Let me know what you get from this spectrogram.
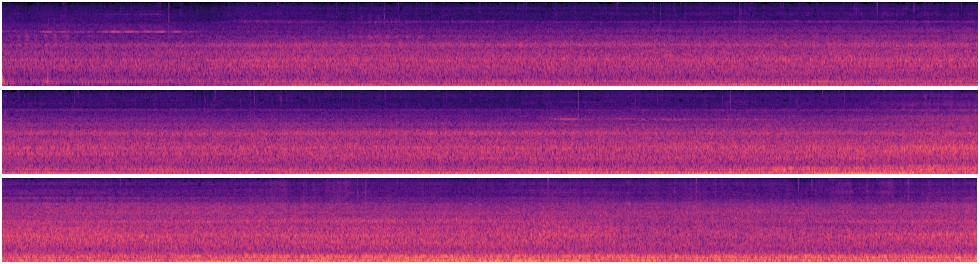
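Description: A train approaching, its running noise growing steadily louder over about half a minute, with a low steady drone beneath it.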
